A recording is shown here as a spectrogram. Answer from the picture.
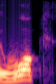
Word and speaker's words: walked: Remember, WA sound is O, whereas WO sound is WA. It is always the other way around, most conflicting part of the IPA of phonetics. Yeah, I walked, like Johanna has given a good example. I walked to work through the park.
